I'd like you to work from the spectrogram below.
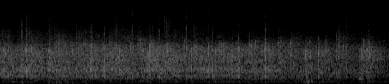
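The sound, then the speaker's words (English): A church audience applauds its mothers and mothers-to-be on Mother's Day with quiet, steady clapping that holds evenly and eases off at the very end. “Let's give all our mothers and mothers-to-be a big hand.”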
